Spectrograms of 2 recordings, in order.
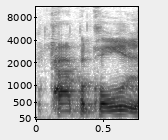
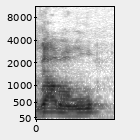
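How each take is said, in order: First: It is said in a standard way. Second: It is said in an Italian-American way.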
